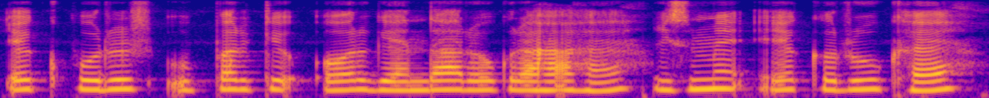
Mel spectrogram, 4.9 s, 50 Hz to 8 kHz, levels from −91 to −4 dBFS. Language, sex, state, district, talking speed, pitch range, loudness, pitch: Hindi, female, Jharkhand, Garhwa, 155 wpm, 225-245 Hz, -20 LUFS, 230 Hz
